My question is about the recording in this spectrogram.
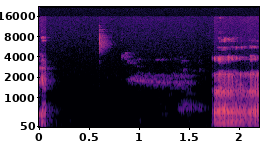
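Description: A man's voice finishing a word, then a pause with a few faint clicks, then a held, steady vocal sound from the same voice starting near the end.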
